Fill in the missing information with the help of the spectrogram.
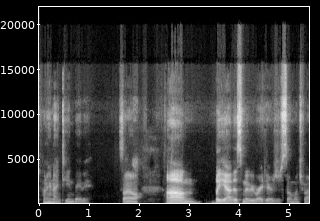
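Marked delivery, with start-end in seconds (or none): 0.0-1.0 seductive, put-on sexy voice. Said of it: "I'm gonna say it in a sexy voice".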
